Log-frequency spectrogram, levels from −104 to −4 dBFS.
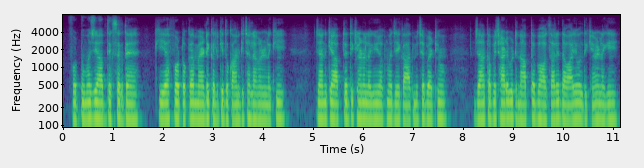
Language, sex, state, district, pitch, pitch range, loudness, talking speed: Garhwali, male, Uttarakhand, Uttarkashi, 120 Hz, 115-120 Hz, -25 LUFS, 220 wpm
